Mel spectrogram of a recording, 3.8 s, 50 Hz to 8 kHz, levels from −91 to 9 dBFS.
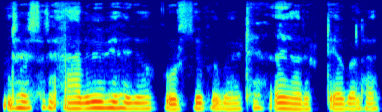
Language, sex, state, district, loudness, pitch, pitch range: Hindi, male, Chhattisgarh, Korba, -18 LUFS, 150 Hz, 140-165 Hz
